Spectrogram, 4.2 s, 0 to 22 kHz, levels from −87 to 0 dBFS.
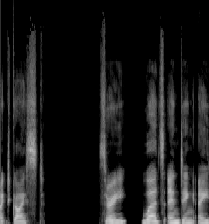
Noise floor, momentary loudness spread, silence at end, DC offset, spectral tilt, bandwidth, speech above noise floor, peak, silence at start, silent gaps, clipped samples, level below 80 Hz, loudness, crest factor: under -90 dBFS; 9 LU; 0 s; under 0.1%; -3 dB/octave; 19 kHz; over 67 dB; -8 dBFS; 0 s; 0.88-1.96 s, 2.53-2.81 s; under 0.1%; -70 dBFS; -23 LUFS; 18 dB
